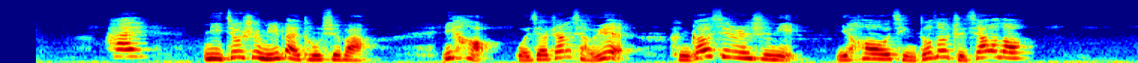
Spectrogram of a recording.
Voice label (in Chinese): 日常戏感练习开朗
